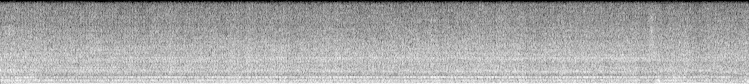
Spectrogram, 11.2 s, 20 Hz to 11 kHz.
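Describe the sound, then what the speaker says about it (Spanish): A car engine held at a steady, high roughly 3000 rpm during a valve actuator check, a loud continuous drone with constant pitch that shifts slightly near the end. "Ahora vamos a acelerar el vehículo, a colocarlo en unas 3000 revoluciones para ver el comportamiento de la válvula."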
